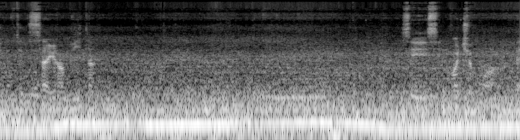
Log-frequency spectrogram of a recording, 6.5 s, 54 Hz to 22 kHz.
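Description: Peugeot 208 GTI petrol car accelerating, heard from inside as a steady low engine drone that rises slightly and then holds, with occupants talking over it.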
